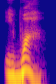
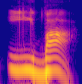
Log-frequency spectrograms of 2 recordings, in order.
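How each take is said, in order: First: The middle consonant is a W sound. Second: The middle consonant is a V sound. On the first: The speaker calls it wrong. "here in the States, it's that would be pronounced Iwa" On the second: The speaker calls it right. "I stand corrected. It's Eva"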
